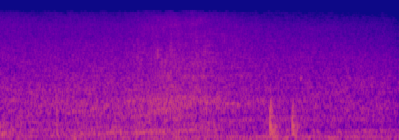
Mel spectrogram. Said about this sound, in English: It's very kind of him because it's actually raining out here and it's horrible.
